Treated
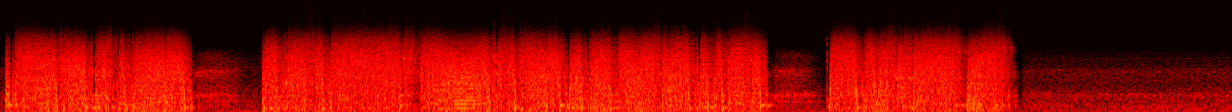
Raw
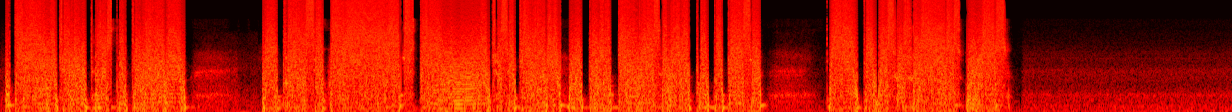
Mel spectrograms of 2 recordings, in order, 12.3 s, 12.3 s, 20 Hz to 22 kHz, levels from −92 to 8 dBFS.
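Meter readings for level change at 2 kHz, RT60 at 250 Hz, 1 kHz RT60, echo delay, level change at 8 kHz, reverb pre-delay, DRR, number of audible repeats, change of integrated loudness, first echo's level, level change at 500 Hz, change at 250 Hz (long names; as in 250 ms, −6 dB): −7.5 dB, no reverb audible, no reverb audible, 63 ms, −25.5 dB, no reverb audible, no reverb audible, 1, −10.5 dB, −6.5 dB, −5.5 dB, −5.0 dB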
